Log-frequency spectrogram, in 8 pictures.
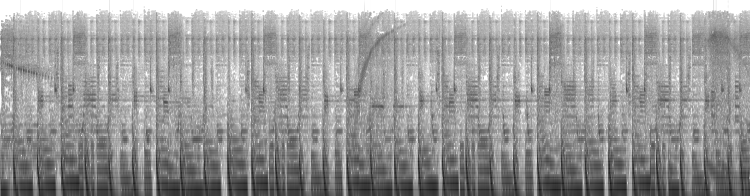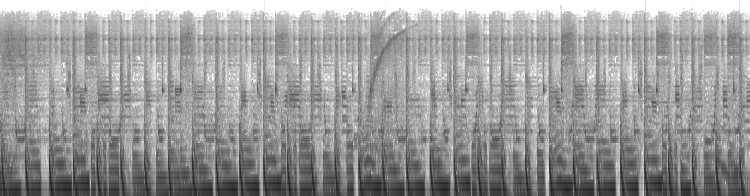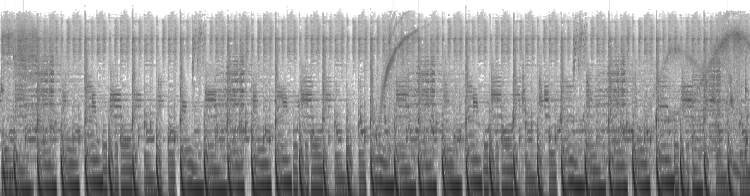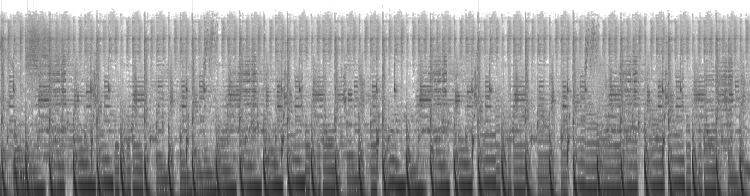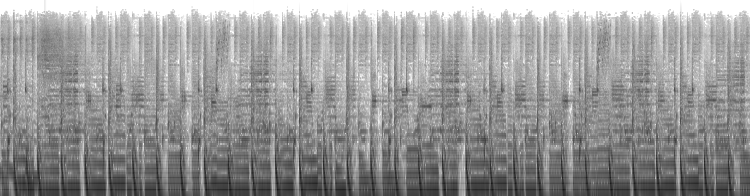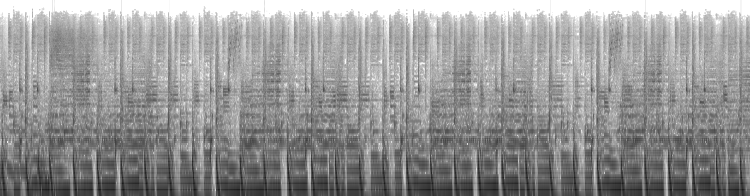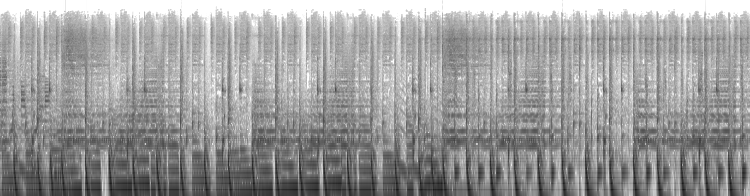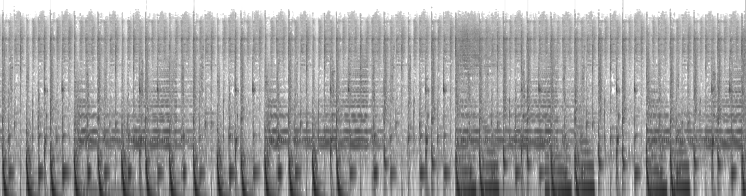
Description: パーカッションが絡み、ベースのウネりがファンキーなグルーヴを描く
TECHNO & HOUSE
